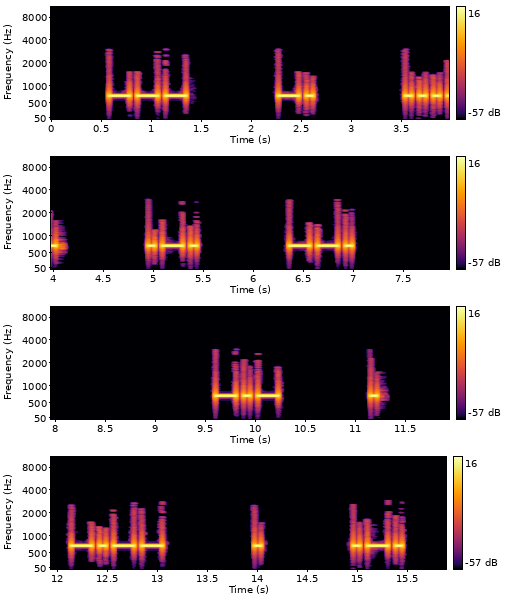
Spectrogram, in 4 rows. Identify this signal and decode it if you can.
Morse code, heard as a keyed tone, about 17 wpm, spaced as for 7 wpm, 700 Hz. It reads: ONHRG KEYER
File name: SOUND LETTERS 17 wpm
